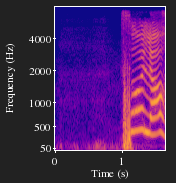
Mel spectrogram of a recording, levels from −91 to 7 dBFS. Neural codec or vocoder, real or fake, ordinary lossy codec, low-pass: vocoder, 44.1 kHz, 80 mel bands, Vocos; fake; none; 7.2 kHz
